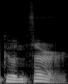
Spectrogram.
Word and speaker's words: Gunther: pronounce this right because the Germans would probably pronounce it as Gunther, but Americans generally say Gunther, so they've kind of gone with a compromise, and they generally call him Gunther.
